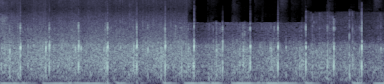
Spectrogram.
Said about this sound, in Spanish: ¡Bravo, Indira! ¡Aplausos!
